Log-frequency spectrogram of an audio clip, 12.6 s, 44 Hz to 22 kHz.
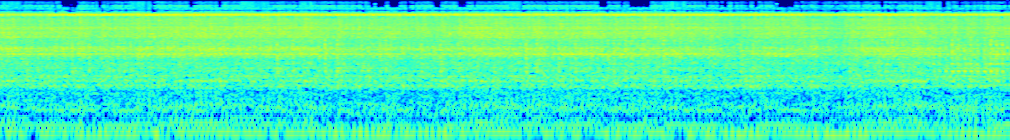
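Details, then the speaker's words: Old Honda Elite 80 scooter on the bench, no throttle cable: holds a busy, slightly uneven buzz without stalling, rough but steadier than before, its best run in a long time; owner thinks it needs exhaust back pressure. "hey there we go it doesn't sound very healthy but it's running one up three"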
